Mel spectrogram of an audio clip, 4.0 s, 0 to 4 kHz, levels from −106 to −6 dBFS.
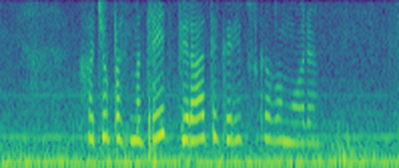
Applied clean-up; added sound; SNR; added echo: none; none; none; none.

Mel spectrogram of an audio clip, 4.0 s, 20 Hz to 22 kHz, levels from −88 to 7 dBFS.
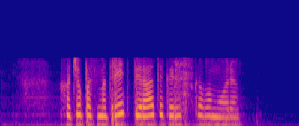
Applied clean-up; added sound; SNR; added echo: neural mask model RNNoise.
